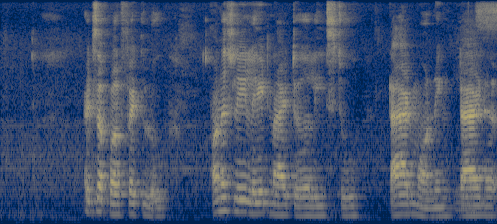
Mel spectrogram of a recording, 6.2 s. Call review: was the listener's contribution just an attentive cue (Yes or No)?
No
